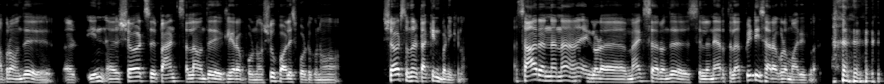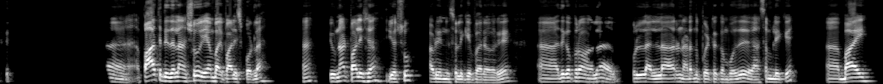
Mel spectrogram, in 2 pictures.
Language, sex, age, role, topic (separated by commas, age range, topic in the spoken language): Tamil, male, 35-39, guest, உங்கள் தனிப்பட்ட ஸ்டைல் எப்படி உருவானது என்று சொல்ல முடியுமா?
